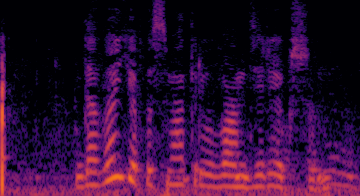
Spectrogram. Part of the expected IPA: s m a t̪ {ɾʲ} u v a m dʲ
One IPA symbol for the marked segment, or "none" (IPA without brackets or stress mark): ɾʲ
